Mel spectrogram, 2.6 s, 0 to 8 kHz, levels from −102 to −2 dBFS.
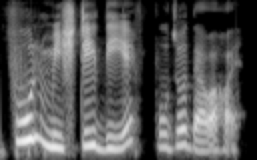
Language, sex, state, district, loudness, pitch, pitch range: Bengali, female, West Bengal, Kolkata, -17 LUFS, 280 Hz, 250-330 Hz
